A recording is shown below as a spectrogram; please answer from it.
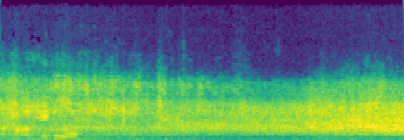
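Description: A steady, loud rushing engine drone with a low hum running under it, after a woman's brief words at the start.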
